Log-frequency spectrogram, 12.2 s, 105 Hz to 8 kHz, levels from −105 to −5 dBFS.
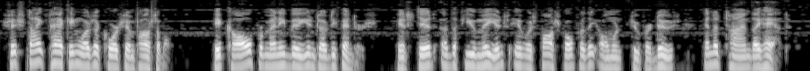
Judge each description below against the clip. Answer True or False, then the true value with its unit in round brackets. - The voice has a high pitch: False (140 Hz)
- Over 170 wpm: False (160 wpm)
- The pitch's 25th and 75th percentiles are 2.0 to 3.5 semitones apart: True (2.6 semitones)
